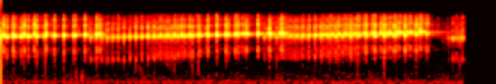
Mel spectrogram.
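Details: A cricket-like creaking trill from a Western Chorus Frog, earliest frog singer of the season, heard late March to early April. Fast pulses climb slightly in pitch for about three seconds, then stop abruptly.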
